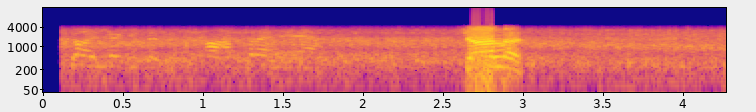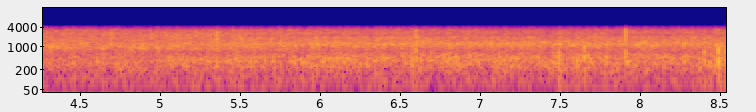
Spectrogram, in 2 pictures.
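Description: Water pours and splashes steadily into a pool.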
